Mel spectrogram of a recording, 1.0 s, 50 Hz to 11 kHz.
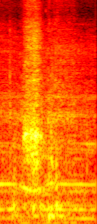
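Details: Homemade emergency ventilator (windshield wiper motor, not medically certified) in a fatigue test at high load, 60 rpm, after greasing: steady low mechanical hum with no grinding or squeal, running quietly after lubrication.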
